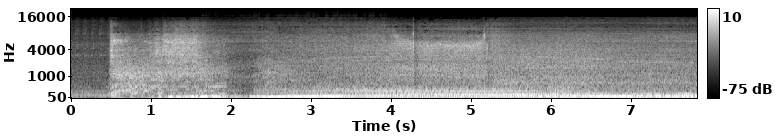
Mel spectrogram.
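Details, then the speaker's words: 1986 Trans Am 305 with a rebuilt E4ME Quadrajet, cold: it catches, stumbles, then idles lumpy and lean. It runs fine with a hand over the carb. Vacuum leaks are suspected at the intake gaskets and carb base, and the gaskets will be replaced. "Obviously it runs good with your hand over it. Essentially you're blocking the airflow, so you know, you've got enough fuel to run."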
